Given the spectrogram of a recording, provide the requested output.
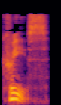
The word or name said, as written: crease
